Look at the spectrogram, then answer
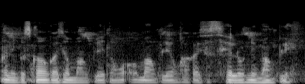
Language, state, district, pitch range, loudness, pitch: Kokborok, Tripura, West Tripura, 95-105 Hz, -21 LUFS, 100 Hz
